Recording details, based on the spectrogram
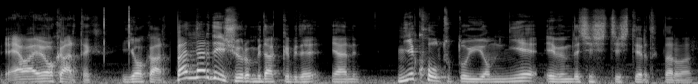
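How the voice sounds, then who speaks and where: A man's voice: medium pitch, very animated, a little fast, faint music behind. A young man playing a horror game, commenting on the action, getting jumpy and swearing back at the game. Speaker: gaming YouTuber.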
